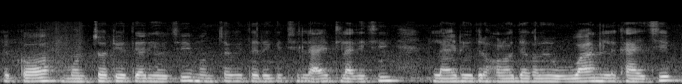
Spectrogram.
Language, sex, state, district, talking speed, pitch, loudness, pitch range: Odia, male, Odisha, Nuapada, 150 wpm, 145 Hz, -15 LUFS, 140-150 Hz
